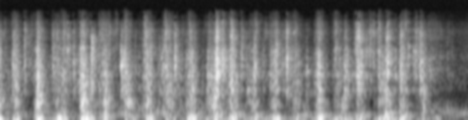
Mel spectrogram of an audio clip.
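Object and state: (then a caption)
Bar soap grated on steel grater. A solid yellow bar of soap is rubbed fast by hand over a stainless steel box grater, leaving yellow shavings on the holes. It makes a rapid string of short, dry scraping strokes with a bright, gritty crunch and a soft low thump beneath. The strokes ease off and fall quiet in the last half second.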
